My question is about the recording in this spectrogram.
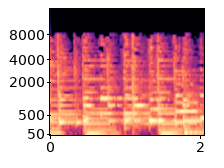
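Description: Background music: quick, sharply struck notes over a bass line that changes about every half second.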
